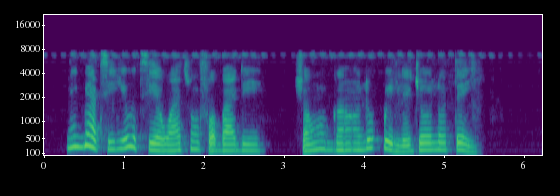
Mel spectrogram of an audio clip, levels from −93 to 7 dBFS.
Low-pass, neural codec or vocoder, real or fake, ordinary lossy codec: 7.2 kHz; vocoder, 22.05 kHz, 80 mel bands, HiFi-GAN; fake; none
